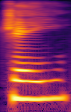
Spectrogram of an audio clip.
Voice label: "zhei2", taiwanese

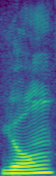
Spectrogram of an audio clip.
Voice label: "yung5", taiwanese Syllables

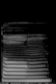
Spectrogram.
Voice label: "dong2", Taiwanese

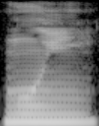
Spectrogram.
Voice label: "ngui2", taiwanese syllables

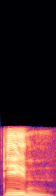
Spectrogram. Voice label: "din4", taiwanese syllable

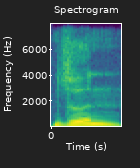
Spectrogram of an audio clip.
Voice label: "run3", Taiwanese

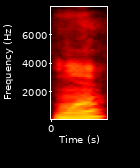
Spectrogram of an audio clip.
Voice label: "uann9", Taiwanese

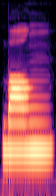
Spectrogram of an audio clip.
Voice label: "bhong2", taiwanese Syllables

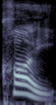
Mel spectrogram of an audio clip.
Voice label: "koi4", taiwanese syllables

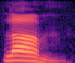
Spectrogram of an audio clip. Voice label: "lam4", Taiwanese syllable

